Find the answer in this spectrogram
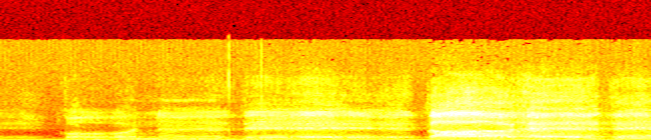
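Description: A male voice singing a naat unaccompanied, in long held notes that glide and ornament in pitch; a louder phrase comes in a little before three seconds. A steady low hum runs underneath, typical of an old cassette transfer.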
